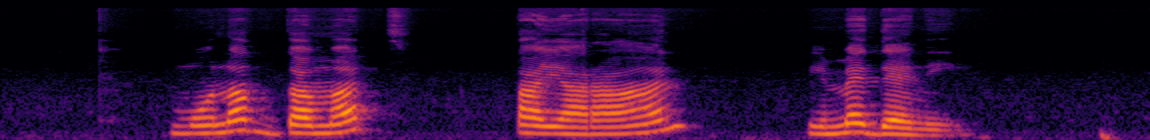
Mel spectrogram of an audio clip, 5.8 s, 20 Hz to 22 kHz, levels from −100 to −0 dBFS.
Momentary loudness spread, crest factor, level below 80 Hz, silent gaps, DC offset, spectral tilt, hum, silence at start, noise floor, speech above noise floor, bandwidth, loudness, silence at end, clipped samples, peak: 13 LU; 18 dB; -70 dBFS; none; under 0.1%; -6.5 dB/octave; none; 0.85 s; -73 dBFS; 45 dB; 17.5 kHz; -29 LUFS; 0.2 s; under 0.1%; -12 dBFS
